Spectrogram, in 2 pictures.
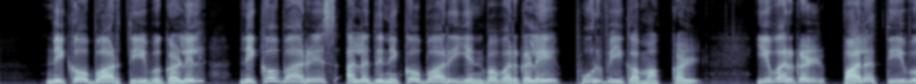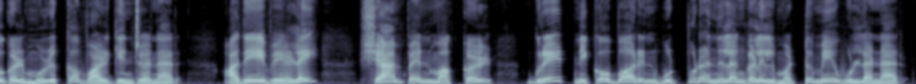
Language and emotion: Tamil, neutral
